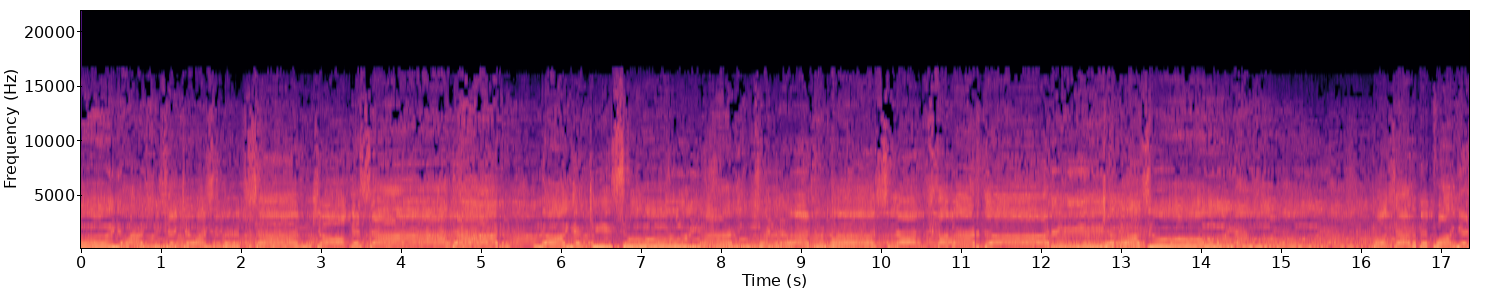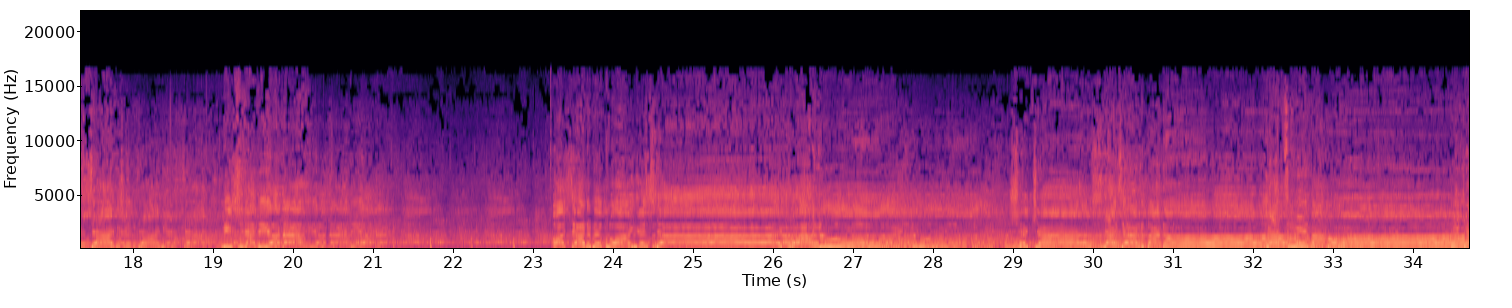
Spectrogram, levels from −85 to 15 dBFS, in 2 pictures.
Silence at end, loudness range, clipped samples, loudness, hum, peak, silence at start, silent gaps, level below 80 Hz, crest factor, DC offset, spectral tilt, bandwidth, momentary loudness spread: 0 s; 4 LU; under 0.1%; -10 LUFS; none; 0 dBFS; 0 s; none; -44 dBFS; 10 dB; under 0.1%; -3 dB/octave; 17 kHz; 7 LU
